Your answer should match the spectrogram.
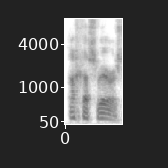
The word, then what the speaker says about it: Achashverosh: Achashverosh, that's the pronunciation in Hebrew.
